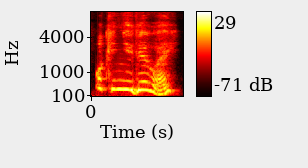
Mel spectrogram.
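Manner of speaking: high, resigned shrug; mock resigned. Real, not acted. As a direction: throw it away with a sigh. Playful resigned aside.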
